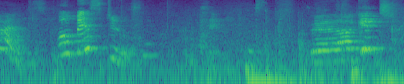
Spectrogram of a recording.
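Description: A young woman speaks loudly and expressively.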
